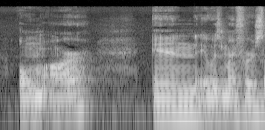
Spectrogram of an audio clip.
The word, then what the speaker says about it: OMR: And you can still pronounce and say OMR.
